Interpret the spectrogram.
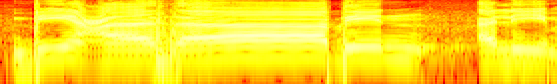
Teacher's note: वबश्शिरिल्लज़ीन कफ़रू बिअज़ाबिन अलीम, आइन को गले से निकालें, ज़ाल पर ज़बान निकालनी है, बिअज़ाबिन अलीम, हमज़ा ज़बर अ, लाम या ज़ेर ली, अली मीम दो ज़ेर मिन, अलीमिन, जब रुकेंगे वक़फ़ करेंगे तो अलीम।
